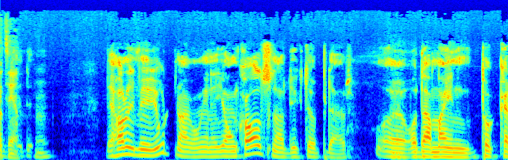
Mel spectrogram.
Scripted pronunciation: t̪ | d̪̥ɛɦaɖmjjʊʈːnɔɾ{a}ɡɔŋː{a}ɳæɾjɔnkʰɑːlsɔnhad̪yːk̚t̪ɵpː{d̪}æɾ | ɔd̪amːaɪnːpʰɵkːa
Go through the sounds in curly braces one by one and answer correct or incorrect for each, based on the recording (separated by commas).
correct, incorrect, correct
